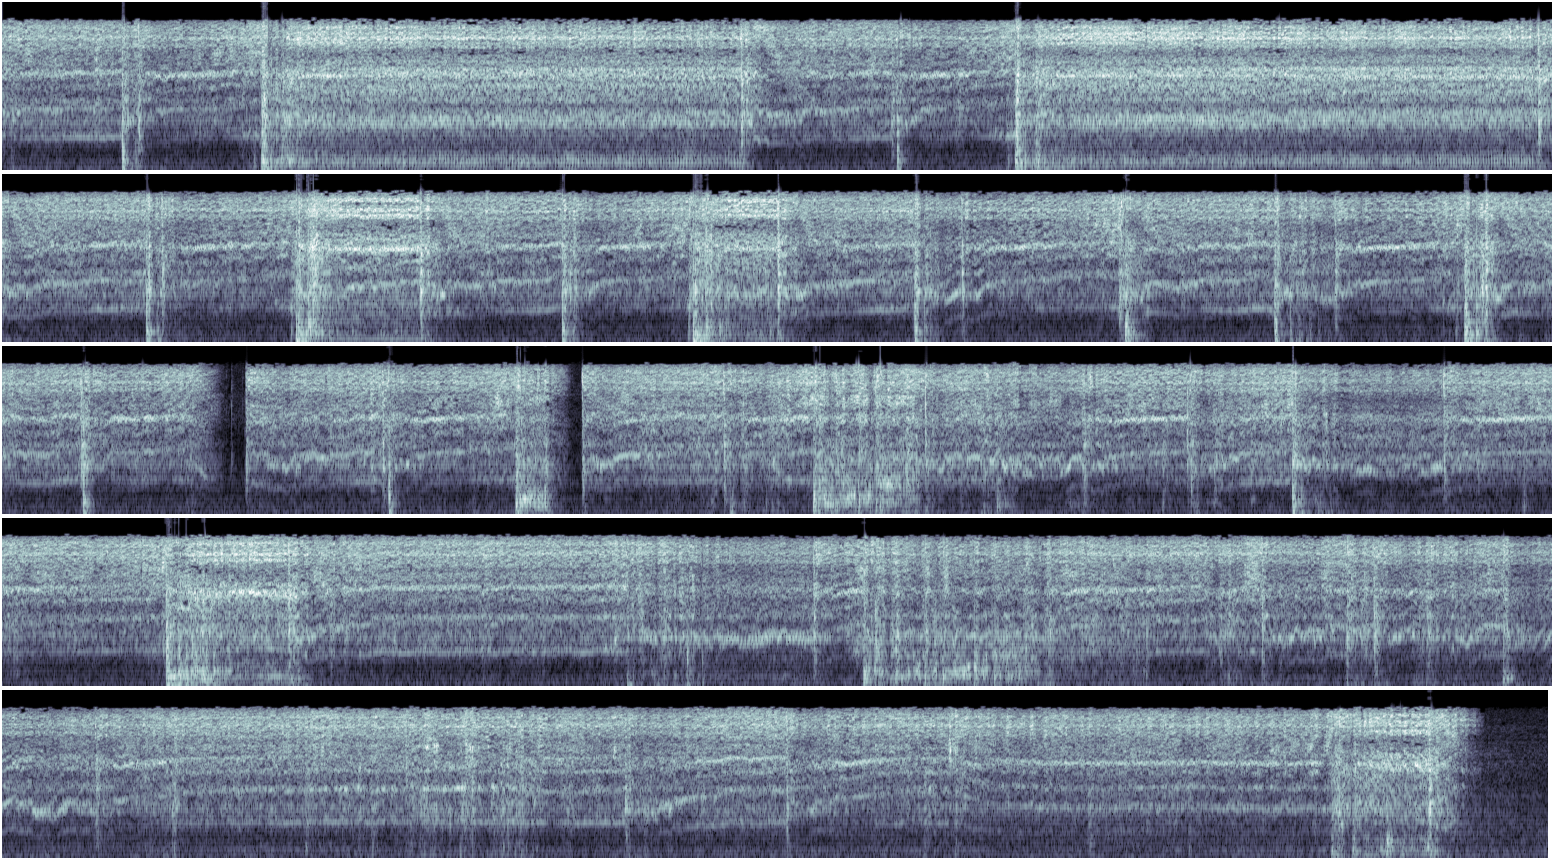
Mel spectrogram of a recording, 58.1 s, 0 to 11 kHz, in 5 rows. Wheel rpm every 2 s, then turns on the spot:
200, 190, 180, 190, 180, 190, 190, 180, 180, 200, 190, 200, 150, 180, 190, 180, 190, 200, 180, 210, 180, 190, 180, 180, 210, 210, 200, 210, 150.
none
